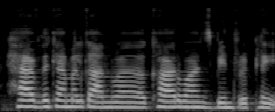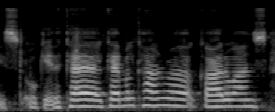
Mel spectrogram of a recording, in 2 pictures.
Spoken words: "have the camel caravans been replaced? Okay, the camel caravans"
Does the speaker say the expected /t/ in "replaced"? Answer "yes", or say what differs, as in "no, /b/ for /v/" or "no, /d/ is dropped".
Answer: yes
